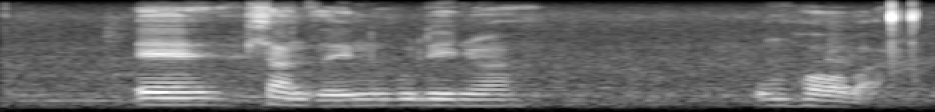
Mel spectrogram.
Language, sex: Swati, male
